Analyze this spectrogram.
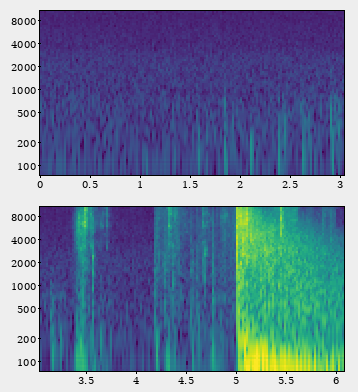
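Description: Footsteps of a running game character patter over the ground.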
